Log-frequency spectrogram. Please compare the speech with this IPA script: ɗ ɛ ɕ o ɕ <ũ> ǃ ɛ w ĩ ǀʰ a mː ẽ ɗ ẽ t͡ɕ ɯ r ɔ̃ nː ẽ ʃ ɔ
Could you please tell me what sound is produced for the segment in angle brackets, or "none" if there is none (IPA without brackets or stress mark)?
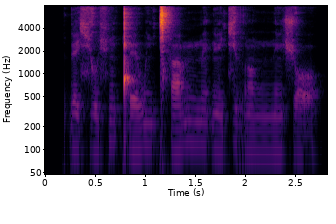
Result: ũ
